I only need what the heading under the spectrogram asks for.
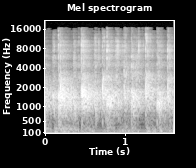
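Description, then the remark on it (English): A burst of spontaneous audience applause, many hands clapping in a steady, bright patter that holds fairly loud through the short stretch with no one speaking. “Thank you for that spontaneous applause.”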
